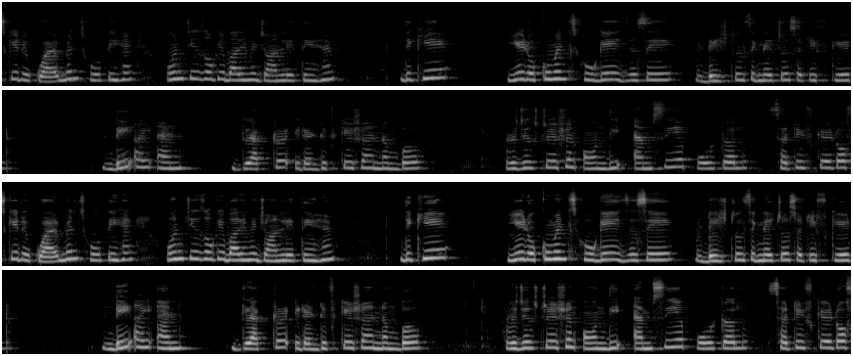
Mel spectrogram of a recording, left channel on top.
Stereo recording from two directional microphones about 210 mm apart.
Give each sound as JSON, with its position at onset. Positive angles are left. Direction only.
{"t": 0.0, "sound": "a woman's voice", "side_deg": -40}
